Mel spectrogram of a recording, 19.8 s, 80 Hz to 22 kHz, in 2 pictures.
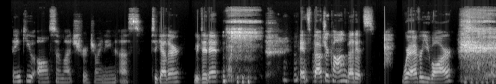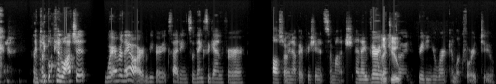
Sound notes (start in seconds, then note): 4.4 laughing; 9.2 laughing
